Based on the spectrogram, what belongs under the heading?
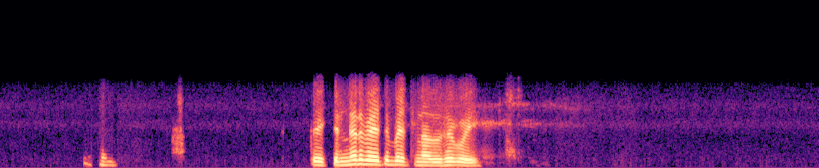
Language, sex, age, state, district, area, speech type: Dogri, male, 18-30, Jammu and Kashmir, Udhampur, rural, conversation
